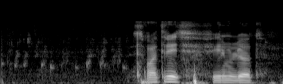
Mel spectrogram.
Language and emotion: Russian, neutral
